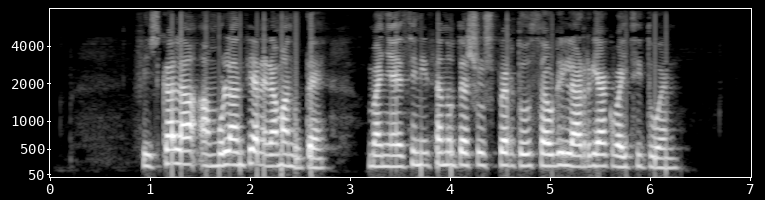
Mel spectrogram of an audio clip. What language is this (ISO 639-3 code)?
eus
